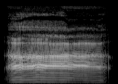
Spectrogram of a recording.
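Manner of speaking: आ held long and loud, throat vibrating; long vowel demo. Shown as a demonstration. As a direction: sustain आ loudly so the vibration is heard. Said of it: "हल्का सा कंपन हो रही है".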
